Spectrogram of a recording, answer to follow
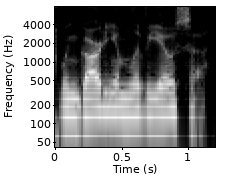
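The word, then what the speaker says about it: Wingardium Leviosa: It's Wingardium Liviosa. Stretch the gar and drop the saw at the end.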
